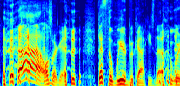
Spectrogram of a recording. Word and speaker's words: bukkake: That's the weird bukkakes, though, where it's like 40 guys. My bukkakes max out at 8. You're pronouncing that wrong, by the way.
